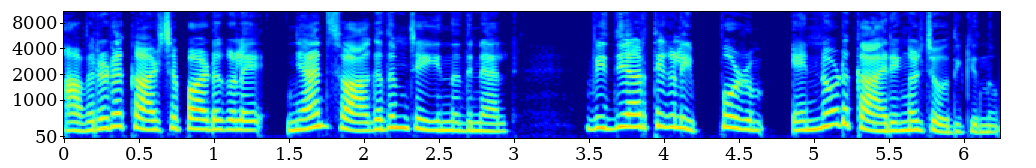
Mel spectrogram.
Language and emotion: Malayalam, happy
